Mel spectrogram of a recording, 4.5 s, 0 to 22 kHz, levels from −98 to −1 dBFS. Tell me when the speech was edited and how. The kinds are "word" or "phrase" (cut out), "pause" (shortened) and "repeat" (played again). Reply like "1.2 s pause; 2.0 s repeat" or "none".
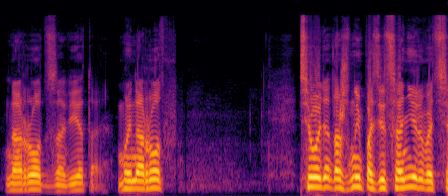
1.1 s pause; 1.6 s word; 3.0 s word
